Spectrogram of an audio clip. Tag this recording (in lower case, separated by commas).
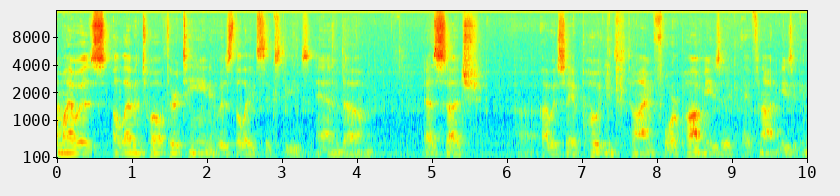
speech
